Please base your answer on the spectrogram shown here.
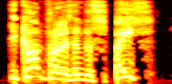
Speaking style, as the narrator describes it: yelled Ford

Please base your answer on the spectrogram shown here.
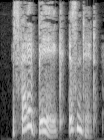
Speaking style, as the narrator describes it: I said, too brightly, too forced

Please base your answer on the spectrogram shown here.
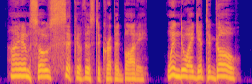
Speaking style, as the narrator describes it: He called out

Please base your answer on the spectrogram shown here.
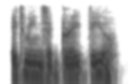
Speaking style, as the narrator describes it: Rourke murmured

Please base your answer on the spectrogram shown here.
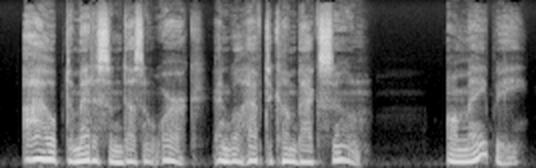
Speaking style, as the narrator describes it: purred

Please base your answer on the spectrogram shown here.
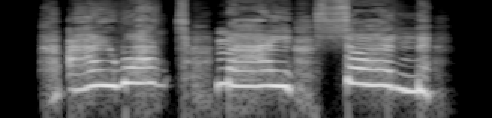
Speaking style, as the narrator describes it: She screams

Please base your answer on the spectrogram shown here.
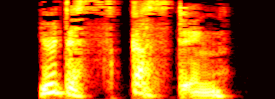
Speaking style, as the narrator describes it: I spat

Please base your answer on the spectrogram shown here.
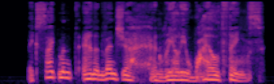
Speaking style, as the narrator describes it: he muttered

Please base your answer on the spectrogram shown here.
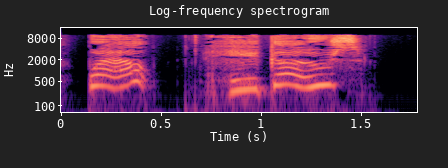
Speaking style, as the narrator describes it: he said in a cheerful voice

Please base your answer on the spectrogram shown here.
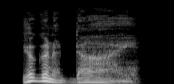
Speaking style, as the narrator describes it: he said to Mal, his voice dripping with relish

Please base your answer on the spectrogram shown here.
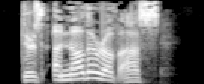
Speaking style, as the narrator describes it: he blurts

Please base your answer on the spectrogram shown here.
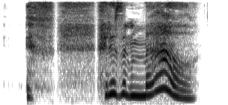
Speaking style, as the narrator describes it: she added nervously

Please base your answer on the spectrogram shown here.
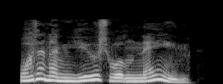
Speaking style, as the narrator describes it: Shoko exclaimed

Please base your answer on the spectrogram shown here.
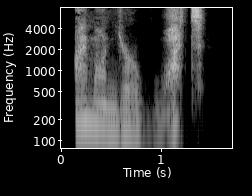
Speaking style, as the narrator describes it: She spat

